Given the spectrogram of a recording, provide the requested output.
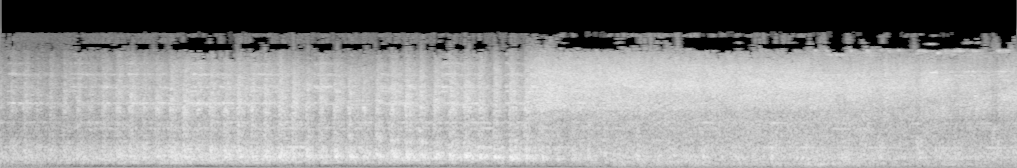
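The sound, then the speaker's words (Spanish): A train rolls steadily along the rails, its wheels beating a quick, regular clickety-clack over a loud, broad rumble that later smooths into a continuous hissing roar. No one speaks. “A las tres horas de nuestra partida, el tren se detenía en Kiel, a dos pasos del mar.”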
